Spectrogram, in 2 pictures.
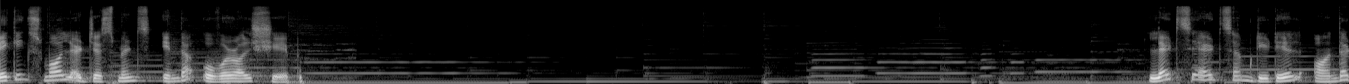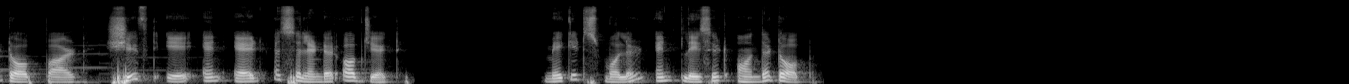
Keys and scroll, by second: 13.7 shift+a.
